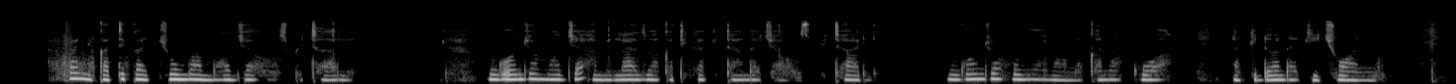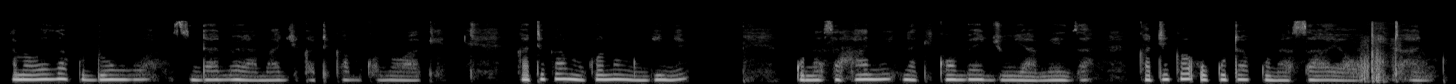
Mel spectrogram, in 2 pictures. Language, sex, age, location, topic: Swahili, female, 18-24, Nakuru, health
